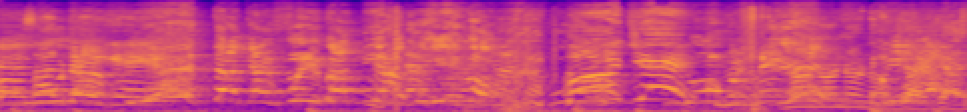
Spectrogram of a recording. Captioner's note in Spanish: Gritando; Manotazos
